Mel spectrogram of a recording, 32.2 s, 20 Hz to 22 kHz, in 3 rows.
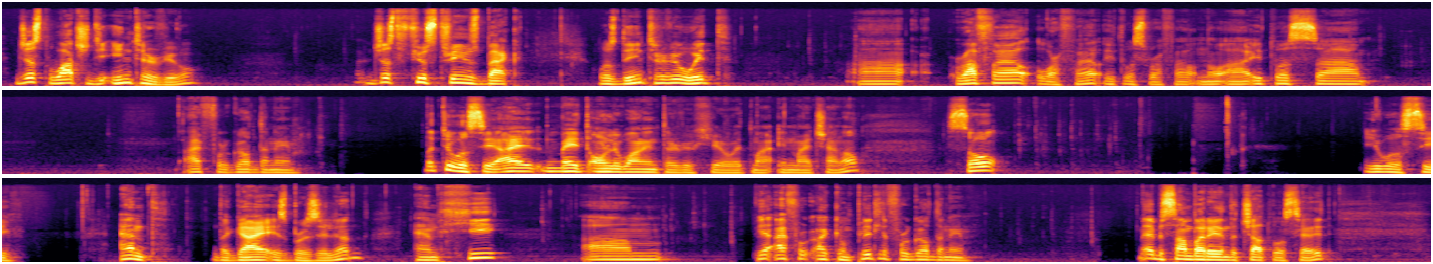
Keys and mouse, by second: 0.7 g, 3.6-32.1 alt+drag, 12.7 1, 19.7 2, 22.5 1.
